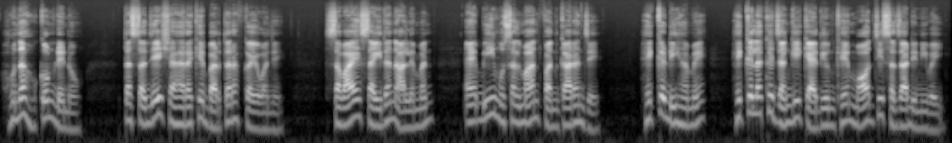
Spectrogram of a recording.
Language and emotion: Sindhi, neutral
